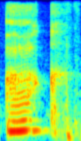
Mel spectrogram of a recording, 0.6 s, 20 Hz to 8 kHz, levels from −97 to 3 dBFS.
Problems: background sounds at intervals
